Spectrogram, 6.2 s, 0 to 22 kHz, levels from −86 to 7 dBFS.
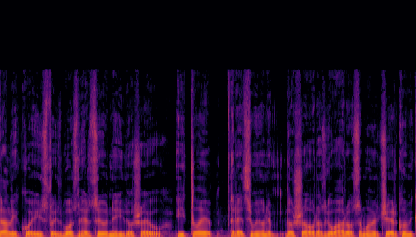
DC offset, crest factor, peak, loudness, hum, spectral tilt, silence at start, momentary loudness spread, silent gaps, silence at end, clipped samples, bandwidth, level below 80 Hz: under 0.1%; 16 dB; -8 dBFS; -25 LUFS; none; -7 dB/octave; 0 s; 5 LU; none; 0 s; under 0.1%; 15.5 kHz; -44 dBFS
